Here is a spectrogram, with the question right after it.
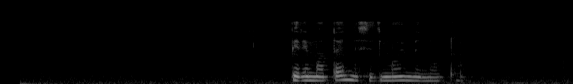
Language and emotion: Russian, neutral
